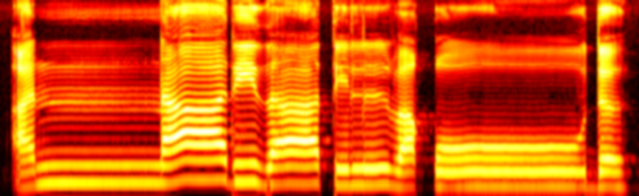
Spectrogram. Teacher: وقود واو کی زبر اور قاف یہاں پہ پر کر کے پڑھا جائے گا، واو ساکن کو کھینچا جائے گا اور آخر میں دال پہ کلکلا کرنا ہے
